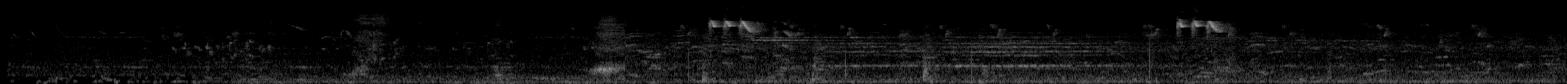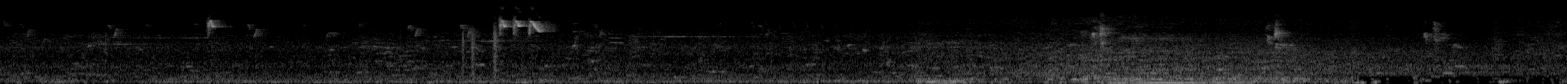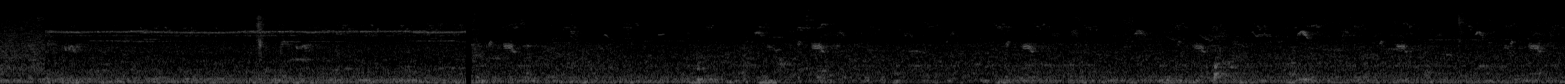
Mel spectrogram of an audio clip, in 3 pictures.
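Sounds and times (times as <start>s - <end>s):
birds chirping: 0.1s - 25.6s
faint background chirping: 31.8s - 46.9s.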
